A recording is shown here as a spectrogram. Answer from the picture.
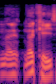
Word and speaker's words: Nakeyz: Ça se prononce comment? Nakaze, c'est ça.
